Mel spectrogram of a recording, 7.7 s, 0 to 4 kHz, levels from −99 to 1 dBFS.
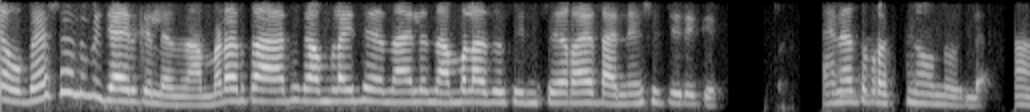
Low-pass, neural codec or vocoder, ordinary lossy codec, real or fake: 3.6 kHz; none; none; real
